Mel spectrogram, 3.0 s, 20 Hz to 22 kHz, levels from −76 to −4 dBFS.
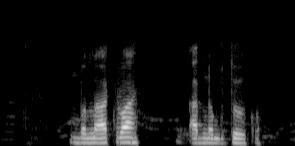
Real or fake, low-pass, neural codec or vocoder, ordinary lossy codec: fake; 7.2 kHz; codec, 16 kHz, 2 kbps, X-Codec, HuBERT features, trained on general audio; Opus, 32 kbps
